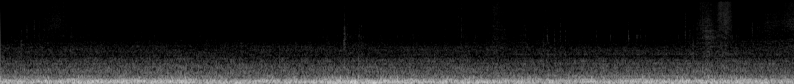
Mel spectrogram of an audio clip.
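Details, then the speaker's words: 2018 Lada Vesta Cross cabin driving rough road after dashboard panel taped with one-sided tape to cure squeak, knock and vibration: steady low road rumble, no squeaks or rattles; dash now quiet. "ну короче до звуков нету больше"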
